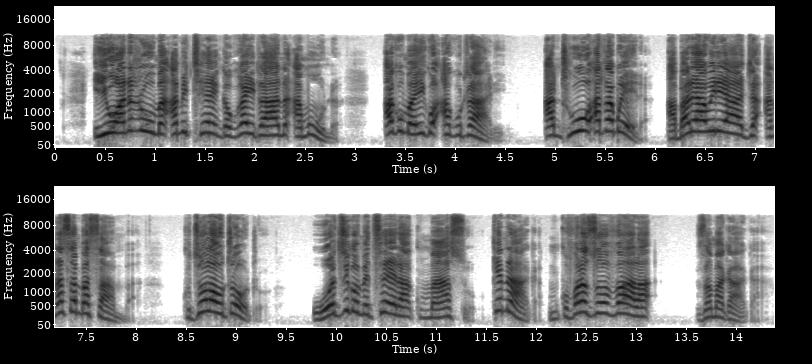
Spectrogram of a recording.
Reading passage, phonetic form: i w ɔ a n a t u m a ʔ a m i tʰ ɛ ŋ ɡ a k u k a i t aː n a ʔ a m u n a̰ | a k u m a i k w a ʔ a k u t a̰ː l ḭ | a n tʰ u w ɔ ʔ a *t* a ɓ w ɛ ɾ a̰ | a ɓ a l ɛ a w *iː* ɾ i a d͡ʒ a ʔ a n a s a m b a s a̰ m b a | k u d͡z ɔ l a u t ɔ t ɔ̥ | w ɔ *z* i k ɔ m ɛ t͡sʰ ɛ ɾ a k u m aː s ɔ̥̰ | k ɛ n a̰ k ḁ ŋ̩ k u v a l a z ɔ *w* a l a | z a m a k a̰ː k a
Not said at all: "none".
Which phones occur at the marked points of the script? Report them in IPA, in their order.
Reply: t, i, d͡z, v

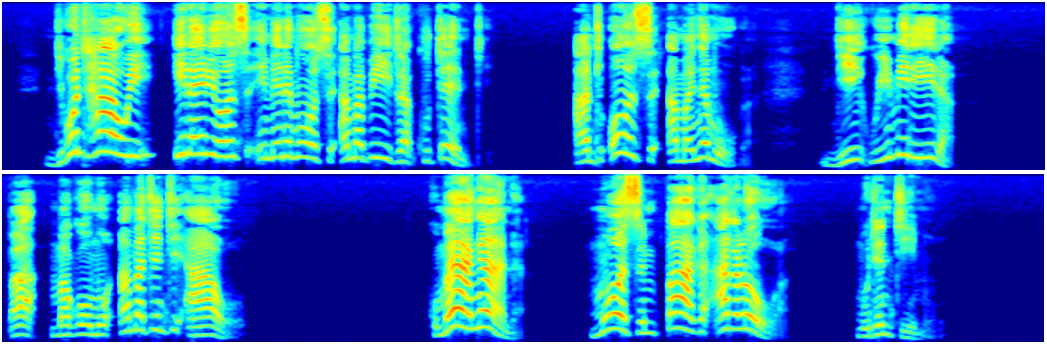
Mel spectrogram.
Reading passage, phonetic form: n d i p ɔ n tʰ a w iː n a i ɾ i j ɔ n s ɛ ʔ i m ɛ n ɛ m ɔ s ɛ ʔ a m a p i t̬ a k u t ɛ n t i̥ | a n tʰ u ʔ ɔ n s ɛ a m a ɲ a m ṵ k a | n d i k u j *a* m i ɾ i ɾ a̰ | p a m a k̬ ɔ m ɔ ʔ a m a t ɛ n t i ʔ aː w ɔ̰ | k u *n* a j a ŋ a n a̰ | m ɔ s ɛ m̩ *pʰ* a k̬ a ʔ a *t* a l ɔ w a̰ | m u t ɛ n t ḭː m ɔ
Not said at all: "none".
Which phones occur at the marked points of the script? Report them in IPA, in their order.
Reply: i, m, p, t

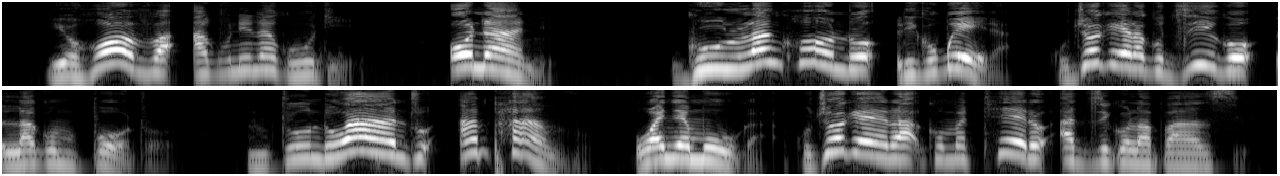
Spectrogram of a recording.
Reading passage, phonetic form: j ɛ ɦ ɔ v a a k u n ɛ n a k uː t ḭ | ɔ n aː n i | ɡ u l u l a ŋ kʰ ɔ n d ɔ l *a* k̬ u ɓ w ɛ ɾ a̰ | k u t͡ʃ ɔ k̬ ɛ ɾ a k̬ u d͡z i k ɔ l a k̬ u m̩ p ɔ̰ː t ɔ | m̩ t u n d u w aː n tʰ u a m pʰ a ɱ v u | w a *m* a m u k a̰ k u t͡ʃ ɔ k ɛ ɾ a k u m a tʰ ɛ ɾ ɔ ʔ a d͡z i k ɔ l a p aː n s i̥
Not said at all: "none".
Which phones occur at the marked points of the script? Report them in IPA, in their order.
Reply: i, ɲ

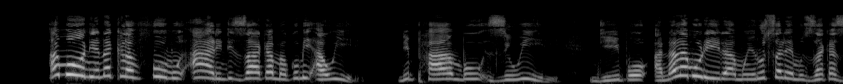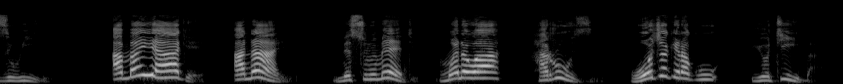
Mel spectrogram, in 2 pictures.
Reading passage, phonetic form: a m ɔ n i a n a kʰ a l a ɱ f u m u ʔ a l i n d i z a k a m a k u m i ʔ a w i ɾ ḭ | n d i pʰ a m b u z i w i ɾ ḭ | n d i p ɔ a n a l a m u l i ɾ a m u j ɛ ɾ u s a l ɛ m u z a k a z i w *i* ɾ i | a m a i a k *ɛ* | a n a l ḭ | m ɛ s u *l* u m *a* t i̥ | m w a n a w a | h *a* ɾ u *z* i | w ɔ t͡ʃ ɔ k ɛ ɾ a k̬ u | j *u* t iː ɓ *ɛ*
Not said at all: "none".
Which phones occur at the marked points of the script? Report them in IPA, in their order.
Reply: iː, ɛ, l, ɛ, a, z, ɔ, a

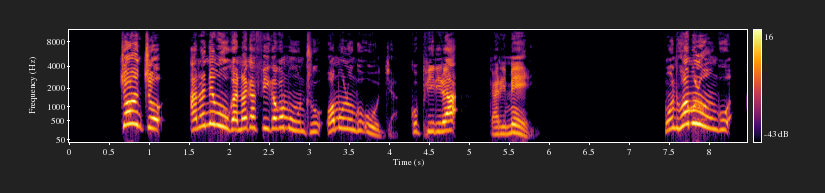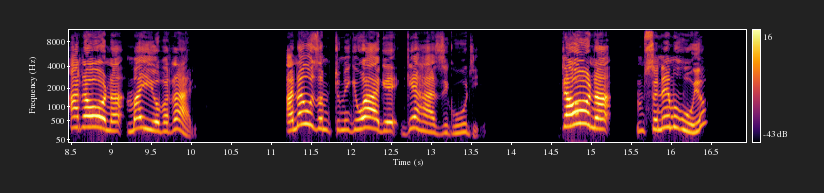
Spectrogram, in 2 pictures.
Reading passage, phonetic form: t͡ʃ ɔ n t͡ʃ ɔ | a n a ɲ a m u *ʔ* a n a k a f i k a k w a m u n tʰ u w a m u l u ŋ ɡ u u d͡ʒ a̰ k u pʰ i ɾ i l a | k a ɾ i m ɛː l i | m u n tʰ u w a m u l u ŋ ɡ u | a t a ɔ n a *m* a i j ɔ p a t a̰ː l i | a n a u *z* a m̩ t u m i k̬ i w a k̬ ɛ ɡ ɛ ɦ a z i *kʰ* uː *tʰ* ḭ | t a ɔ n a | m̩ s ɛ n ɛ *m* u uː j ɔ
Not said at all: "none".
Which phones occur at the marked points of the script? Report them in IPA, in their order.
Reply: k, m, z, k, t, m

